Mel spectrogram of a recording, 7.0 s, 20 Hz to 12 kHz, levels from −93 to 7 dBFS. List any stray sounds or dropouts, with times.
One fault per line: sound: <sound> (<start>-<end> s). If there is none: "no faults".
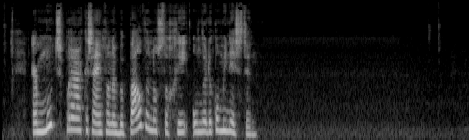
no faults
